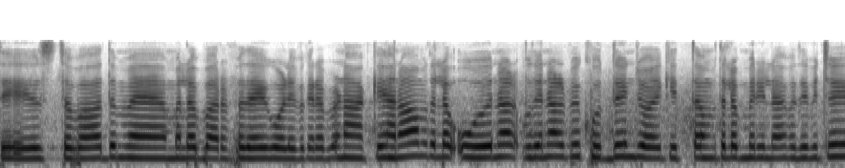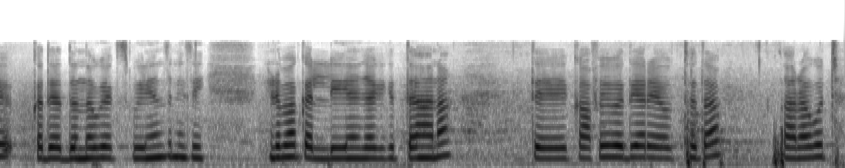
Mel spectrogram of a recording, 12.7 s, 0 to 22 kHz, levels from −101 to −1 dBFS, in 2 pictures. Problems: constant background noise, continuous background conversations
